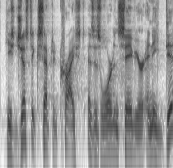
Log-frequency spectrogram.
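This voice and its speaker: At a moderate pace, a man uses an ordinary speaking voice with a medium pitch and ordinary pitch variation. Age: 50s. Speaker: men's ministry founder and speaker. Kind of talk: sermon.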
